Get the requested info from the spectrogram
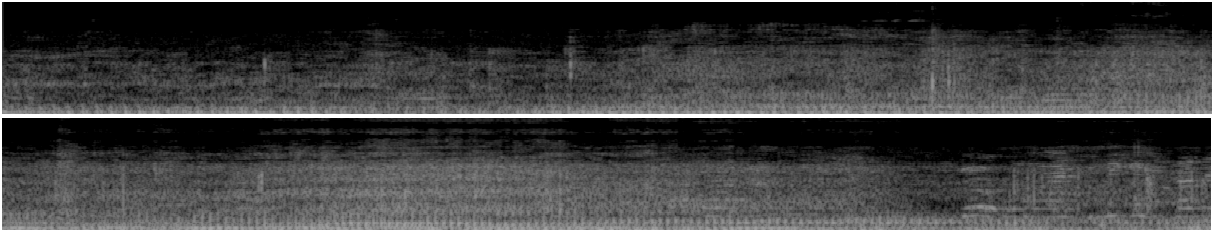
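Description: Road traffic running steadily, with a passing vehicle that grows louder through the middle and fades again near the end.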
